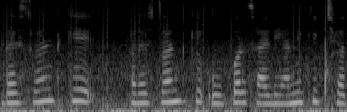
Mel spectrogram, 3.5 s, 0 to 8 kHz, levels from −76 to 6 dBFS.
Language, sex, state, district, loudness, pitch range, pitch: Hindi, female, Uttar Pradesh, Gorakhpur, -31 LUFS, 250-295 Hz, 270 Hz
